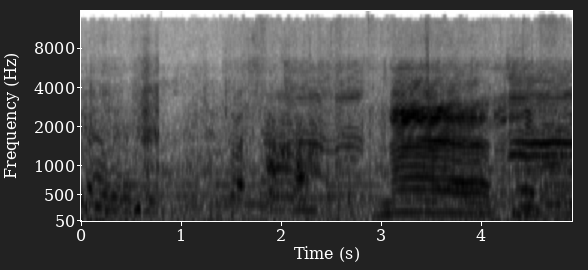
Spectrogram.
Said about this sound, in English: We've only 17 sheep. Right. But they've all either got lambs on them or they're about to have lambs. So, yeah, it's a beautiful time of year.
